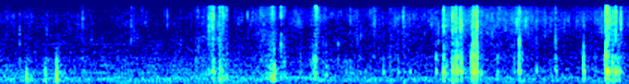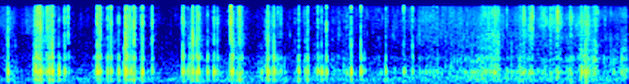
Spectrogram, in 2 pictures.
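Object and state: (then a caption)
Sequin-covered notebook. Long nails scratch and tap the sequins on the cover and spine of a closed sequin-covered notebook held edge-up. Quiet, dry, bright clicks and crinkly scratches come in uneven bursts with no ring, starting sparse and growing denser and louder toward the end.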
